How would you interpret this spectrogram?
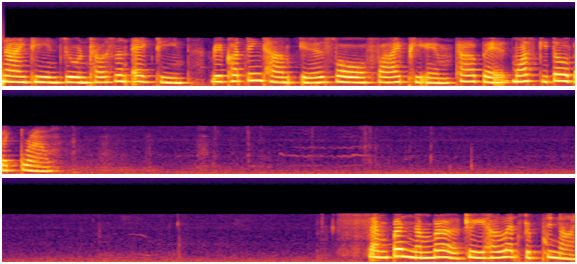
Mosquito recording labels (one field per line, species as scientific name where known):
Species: no mosquito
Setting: cup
